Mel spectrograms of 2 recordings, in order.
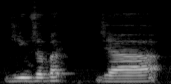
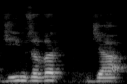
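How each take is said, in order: First: The final vowel is lengthened. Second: The final vowel is short.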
